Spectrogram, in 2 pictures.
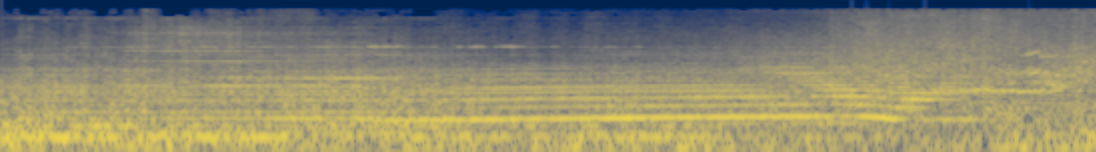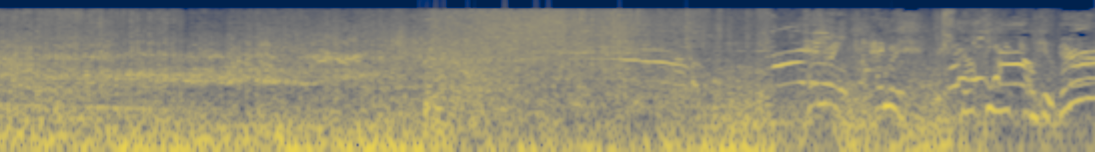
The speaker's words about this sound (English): You were in the car. It was spinning.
